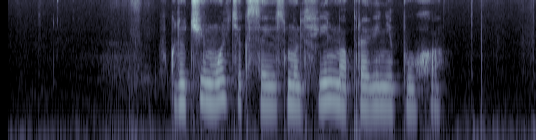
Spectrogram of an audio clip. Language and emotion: Russian, neutral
